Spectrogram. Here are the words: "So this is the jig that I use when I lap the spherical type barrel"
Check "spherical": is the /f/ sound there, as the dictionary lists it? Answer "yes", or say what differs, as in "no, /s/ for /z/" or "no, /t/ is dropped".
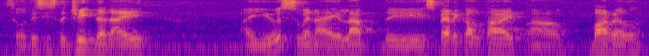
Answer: no, /p/ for /f/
